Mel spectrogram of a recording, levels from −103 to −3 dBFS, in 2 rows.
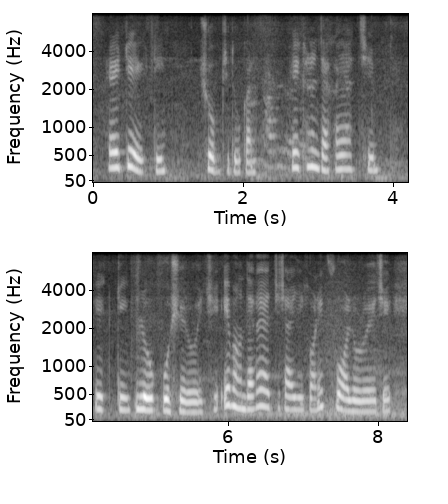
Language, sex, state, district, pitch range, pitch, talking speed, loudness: Bengali, male, West Bengal, Paschim Medinipur, 215-265 Hz, 230 Hz, 135 wpm, -20 LUFS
